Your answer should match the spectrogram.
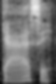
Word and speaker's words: Gäsi: Geschrieben kommt das Gäsi, aber die ortsübliche Aussprache ist Gäsi.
